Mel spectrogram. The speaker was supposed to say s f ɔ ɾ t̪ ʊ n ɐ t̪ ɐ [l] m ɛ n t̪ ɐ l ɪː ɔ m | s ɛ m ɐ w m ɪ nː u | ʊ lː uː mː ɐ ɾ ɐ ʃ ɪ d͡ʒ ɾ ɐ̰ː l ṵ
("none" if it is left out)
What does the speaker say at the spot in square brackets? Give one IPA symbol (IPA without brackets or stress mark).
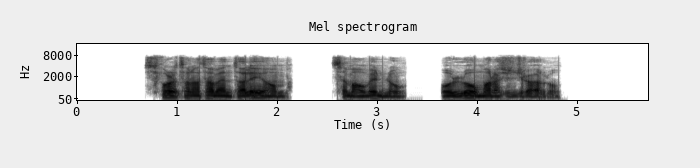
none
